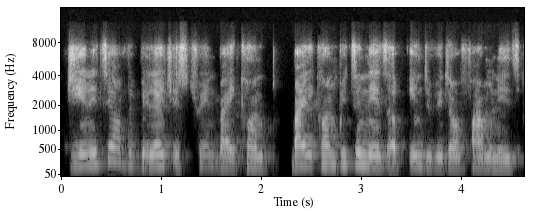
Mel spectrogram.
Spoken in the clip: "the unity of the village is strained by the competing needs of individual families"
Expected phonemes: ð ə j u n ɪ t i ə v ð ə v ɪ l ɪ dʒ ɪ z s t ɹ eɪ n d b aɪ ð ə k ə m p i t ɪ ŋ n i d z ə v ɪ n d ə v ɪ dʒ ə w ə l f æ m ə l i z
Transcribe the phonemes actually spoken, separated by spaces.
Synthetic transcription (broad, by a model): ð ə j u n ɪ t i ə v ð ə v ɪ l ɪ dʒ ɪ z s t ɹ eɪ n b b aɪ ð ə k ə m p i t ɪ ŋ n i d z ə v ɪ n d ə v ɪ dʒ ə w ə l f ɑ m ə l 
